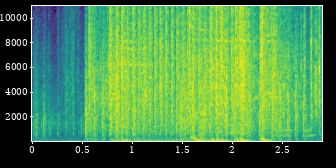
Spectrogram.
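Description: Machine gun fire in the FragPunk video game opens after a brief quiet moment into a loud, rapid, sustained burst of close shots with a few heavier thumps mixed in.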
